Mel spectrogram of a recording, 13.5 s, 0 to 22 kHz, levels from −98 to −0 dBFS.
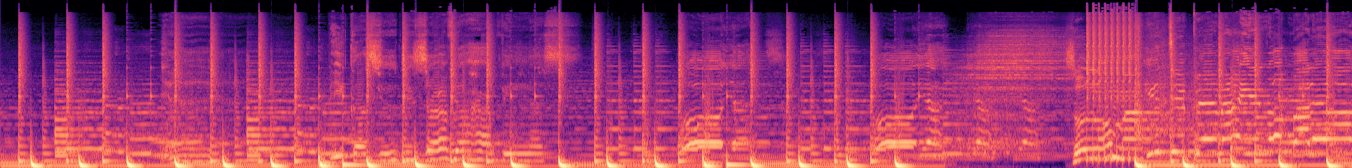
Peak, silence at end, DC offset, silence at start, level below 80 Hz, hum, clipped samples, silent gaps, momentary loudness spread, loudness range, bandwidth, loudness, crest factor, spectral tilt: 0 dBFS; 0 s; under 0.1%; 0 s; -14 dBFS; none; 0.2%; none; 8 LU; 2 LU; 17.5 kHz; -13 LUFS; 12 dB; -5.5 dB/octave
